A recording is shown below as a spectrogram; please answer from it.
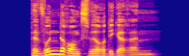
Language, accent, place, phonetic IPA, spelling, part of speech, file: German, Germany, Berlin, [bəˈvʊndəʁʊŋsˌvʏʁdɪɡəʁəm], bewunderungswürdigerem, adjective, De-bewunderungswürdigerem.ogg
- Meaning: strong dative masculine/neuter singular comparative degree of bewunderungswürdig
